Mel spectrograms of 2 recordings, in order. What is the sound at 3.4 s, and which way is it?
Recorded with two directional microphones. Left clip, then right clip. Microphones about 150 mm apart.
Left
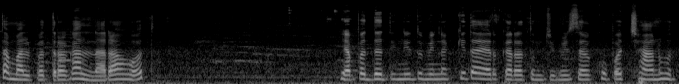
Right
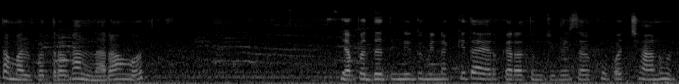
Speech, 35° left (ahead or behind).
